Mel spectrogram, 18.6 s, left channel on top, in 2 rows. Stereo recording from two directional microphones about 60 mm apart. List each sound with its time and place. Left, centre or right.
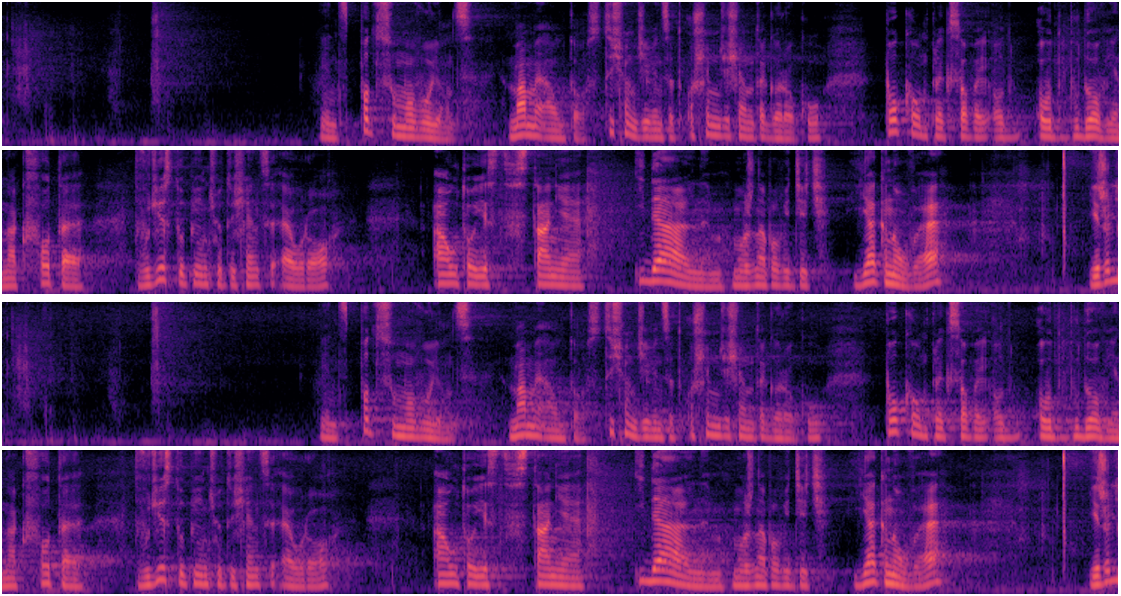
0.0 s walk: centre
2.6 s speech: centre
7.3 s a man's voice: right; by 18.6 s centre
